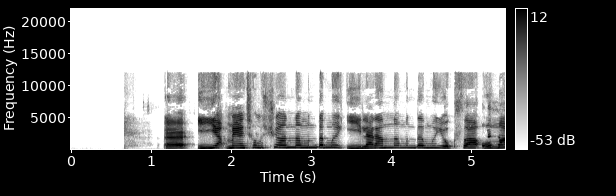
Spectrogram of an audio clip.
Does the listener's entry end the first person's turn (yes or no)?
yes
